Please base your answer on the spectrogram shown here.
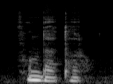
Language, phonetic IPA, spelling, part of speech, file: Polish, [fũnˈdatɔr], fundator, noun, LL-Q809 (pol)-fundator.wav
